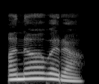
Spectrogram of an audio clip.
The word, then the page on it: ಅನಾವರ: anāvara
